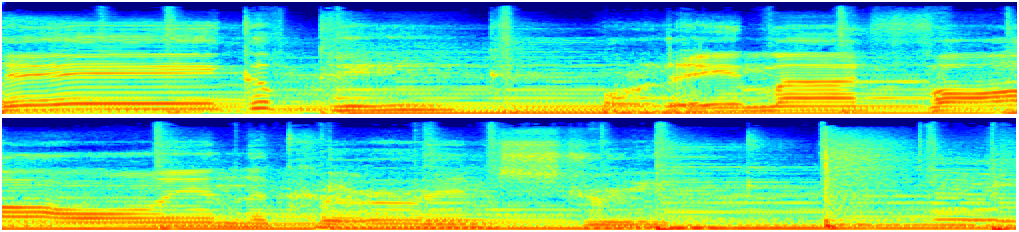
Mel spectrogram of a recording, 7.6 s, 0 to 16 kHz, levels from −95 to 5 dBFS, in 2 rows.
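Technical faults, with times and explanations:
throughout: wrong sample rate. The sound plays at 0.726 times normal speed and 5.55 semitones low, which fits 44.1 kHz audio played back at 32 kHz unconverted. Tempo and pitch fall together by one ratio, unlike time-stretching or pitch-shifting, which alter only one.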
